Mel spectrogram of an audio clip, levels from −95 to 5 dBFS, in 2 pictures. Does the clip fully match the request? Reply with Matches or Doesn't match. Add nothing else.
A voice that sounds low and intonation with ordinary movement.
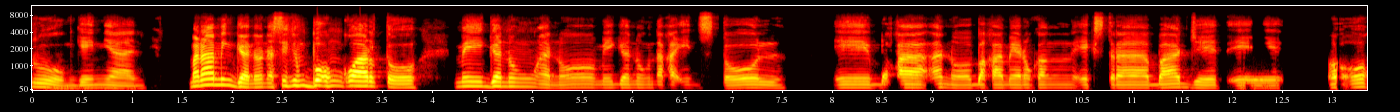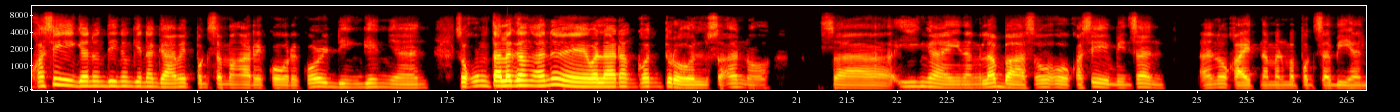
Doesn't match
